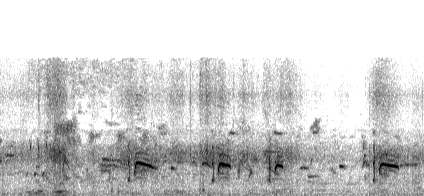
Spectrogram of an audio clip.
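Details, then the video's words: Munia calling to its flock, giving sparse, thin, high whistled notes, each slightly falling, about four over four seconds against a soft hiss. "Tiếng chim ri gọi đàn"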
